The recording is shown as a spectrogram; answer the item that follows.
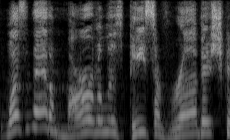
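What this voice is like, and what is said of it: Imitates another person's voice. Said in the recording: “It's a pretty good Mark Hamill impression,”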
